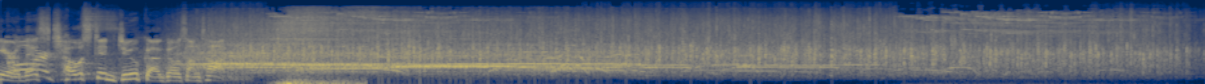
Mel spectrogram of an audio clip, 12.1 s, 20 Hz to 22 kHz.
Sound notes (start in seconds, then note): 1.6 audience cheering; 2.6 wind chimes jingling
